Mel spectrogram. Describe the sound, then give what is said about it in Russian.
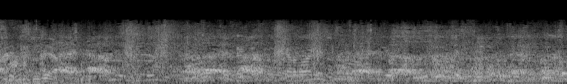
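Spartak Moscow football fans chant in a stadium the phrase "Gazaev pyos" ("Gazaev is a dog"), aimed at CSKA coach Gazaev: a dense roar of many voices shouting in steady rhythmic bursts, loud and unbroken for the whole stretch. “Разумеется, Титов с иронией апеллирует к спартаковской торсиде, не менее некорректной фразой «Газаев пес», выражающей свое отношение к тренеру ЦСКА.”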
